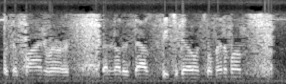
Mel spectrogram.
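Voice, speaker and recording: A man's voice: mid-range voice, level tone, brisk. A man giving flight instruction from a cockpit, patiently coaching a pilot step by step with encouragement. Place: small aircraft cockpit in flight. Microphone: aviation headset intercom. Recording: dull intercom audio, loud aircraft engine noise.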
